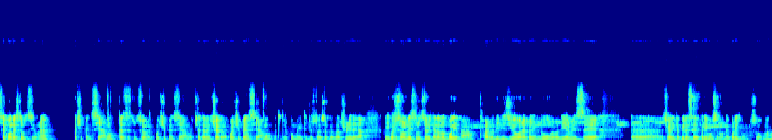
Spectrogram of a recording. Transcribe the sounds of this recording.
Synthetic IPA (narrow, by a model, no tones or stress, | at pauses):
sekond̪aist̪ɾut̪sːjo̰ːne | pɔjt͡ʃipensja̰ːmot̪ɛrt̪saist̪ɾut̪ːjoːnepɔjt͡ʃipensjaːmoet͡ʃːɛːt̪eɾaet͡ʃːɛːt̪eɾapɔjt͡ʃipensja̰ːmomɛt̪ːot̪ɾekːomːent̪id͡ʒust̪oad̪ɛsːoperd̪art͡ʃiunid̪ɛːa | kwind̪ikwat͡ʃisoːnoleist̪ɾut̪sːjoːnikeand̪ɾanːopɔjʔafːaːɾelad̪ivizjoːnepeɾilnuːmeɾoad̪irmise | t͡ʃekːad̪ikapiːɾeseɛpːɾiːmosenːonɛpːɾiːmonsomːa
